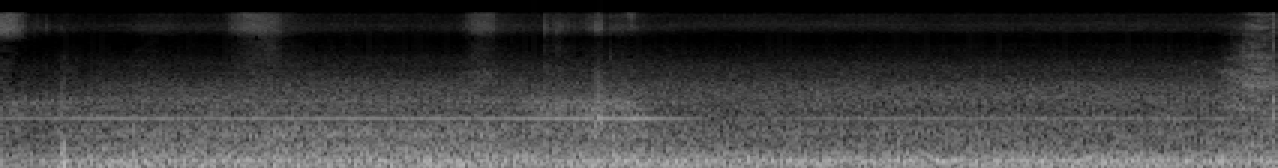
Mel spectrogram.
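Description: Steady low hum and hiss of background noise, with a faint thin high tone that stops about halfway through.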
